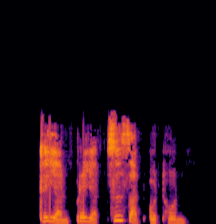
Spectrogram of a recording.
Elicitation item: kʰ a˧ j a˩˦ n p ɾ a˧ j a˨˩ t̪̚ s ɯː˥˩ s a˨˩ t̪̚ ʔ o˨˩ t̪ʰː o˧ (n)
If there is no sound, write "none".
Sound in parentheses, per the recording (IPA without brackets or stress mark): n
